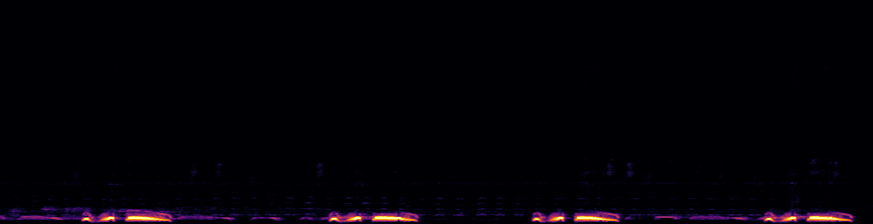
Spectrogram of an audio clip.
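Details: Decoy spotted dove calling and urging to lure wild doves for trapping: four low repeated coo phrases about two seconds apart, each two quick rising notes then a drawn-out falling coo, with soft cooing fillers between.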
